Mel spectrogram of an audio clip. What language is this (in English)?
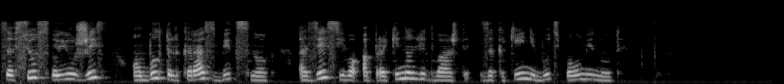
Russian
